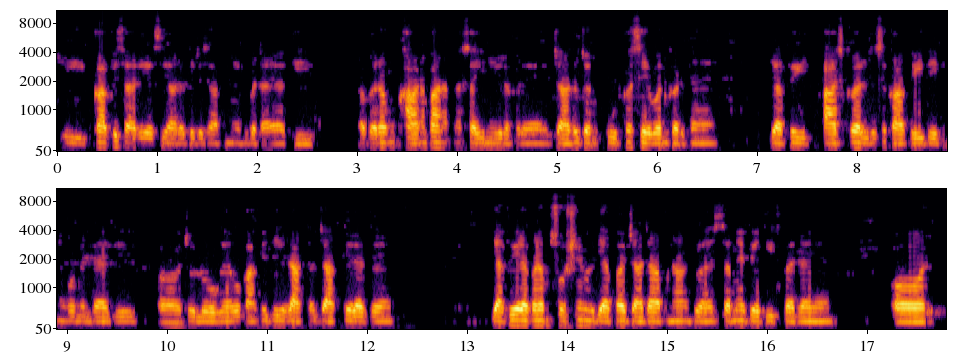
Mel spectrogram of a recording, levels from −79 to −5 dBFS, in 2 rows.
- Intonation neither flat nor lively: No, narrow, 1.3 semitones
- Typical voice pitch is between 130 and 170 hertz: No, low, 115 Hz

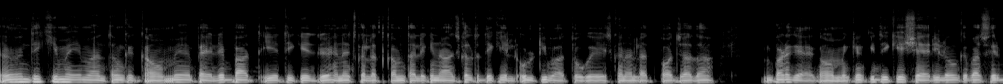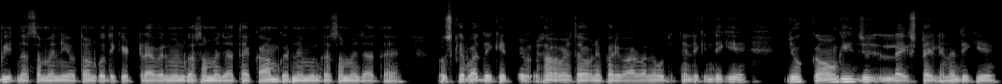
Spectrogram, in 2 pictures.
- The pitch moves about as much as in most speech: No, narrow, 2.1 semitones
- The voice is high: No, very low, 95 Hz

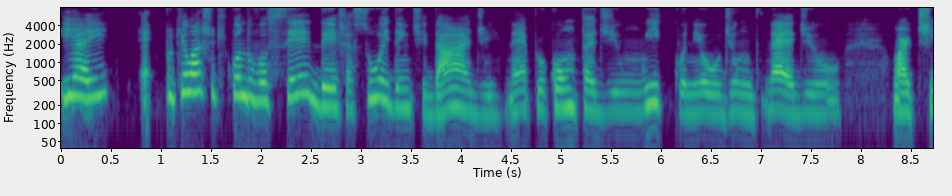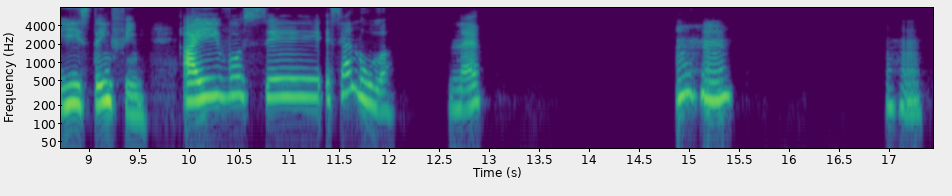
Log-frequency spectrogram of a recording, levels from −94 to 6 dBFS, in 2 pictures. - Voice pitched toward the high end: Yes, high, 200 Hz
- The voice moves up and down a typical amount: No, wide, 9.0 semitones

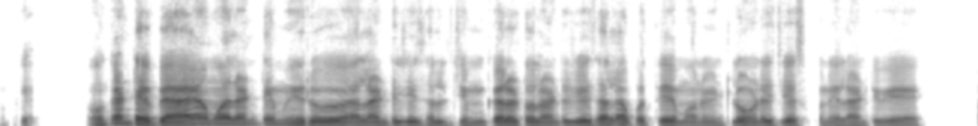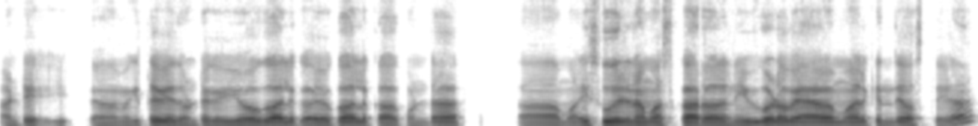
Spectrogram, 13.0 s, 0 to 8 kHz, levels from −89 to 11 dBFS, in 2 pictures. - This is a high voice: No, medium, 145 Hz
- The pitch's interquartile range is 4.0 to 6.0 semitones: No, average, 2.7 semitones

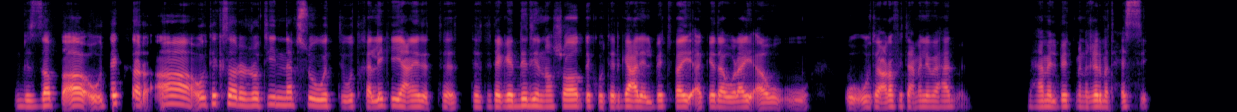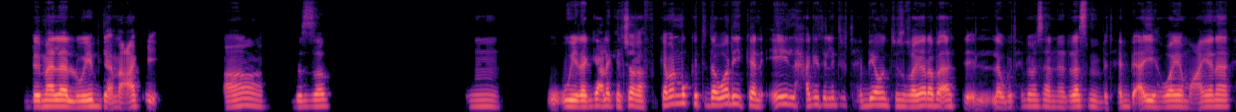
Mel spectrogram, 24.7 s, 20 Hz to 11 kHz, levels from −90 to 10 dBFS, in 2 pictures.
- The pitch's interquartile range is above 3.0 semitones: No, average, 2.7 semitones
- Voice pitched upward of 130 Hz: Yes, medium, 140 Hz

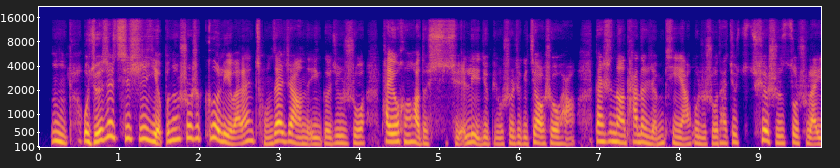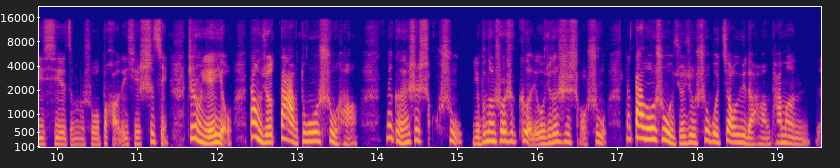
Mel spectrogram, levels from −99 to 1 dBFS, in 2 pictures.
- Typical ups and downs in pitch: No, wide, 5.7 semitones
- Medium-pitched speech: No, high, 210 Hz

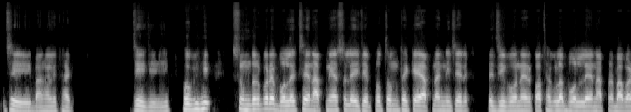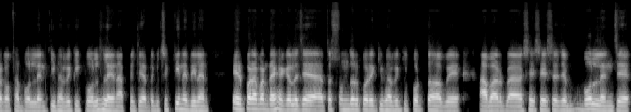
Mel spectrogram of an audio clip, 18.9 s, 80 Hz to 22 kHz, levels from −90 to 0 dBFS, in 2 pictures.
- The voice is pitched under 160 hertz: Yes, low, 135 Hz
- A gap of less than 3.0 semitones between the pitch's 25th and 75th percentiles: Yes, narrow, 2.5 semitones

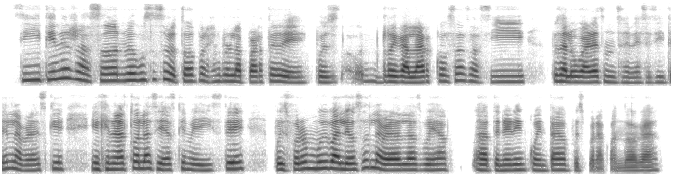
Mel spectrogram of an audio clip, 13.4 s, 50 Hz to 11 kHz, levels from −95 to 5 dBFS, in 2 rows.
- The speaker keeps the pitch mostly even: No, average, 3.0 semitones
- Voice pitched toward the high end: Yes, high, 225 Hz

